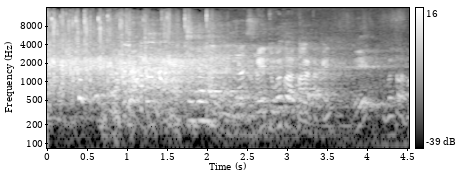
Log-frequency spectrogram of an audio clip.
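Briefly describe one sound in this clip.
Children chatter and call out in a large echoing hall.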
